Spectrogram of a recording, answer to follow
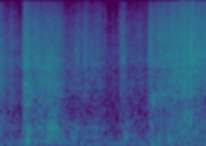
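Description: Faint rustling of a thin plastic carrier bag being folded in half and smoothed flat by hand, in two soft patches about a quarter second in and near the end.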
